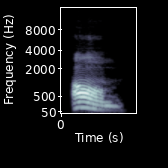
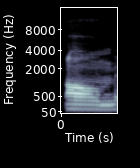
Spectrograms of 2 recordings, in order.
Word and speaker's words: Om: is issuing, the sound Om is issuing directly out of the column. Om is a mystical syllable consisting of 3 sounds, A-U-M.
